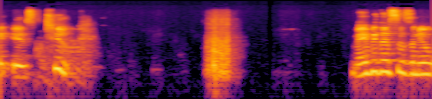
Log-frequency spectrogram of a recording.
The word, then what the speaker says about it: toque: Oh, sorry, the first one, 1 syllable, toque. Toque.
